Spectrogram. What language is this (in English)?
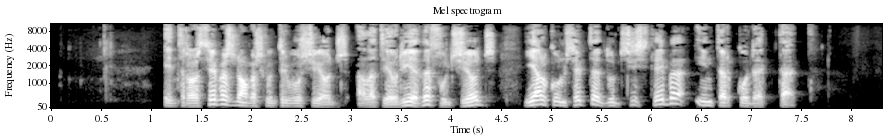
Catalan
